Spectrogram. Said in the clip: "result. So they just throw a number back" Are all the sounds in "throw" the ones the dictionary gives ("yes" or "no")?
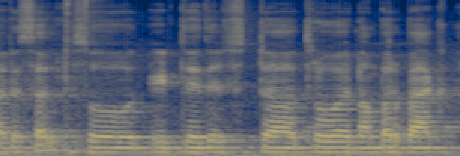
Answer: no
